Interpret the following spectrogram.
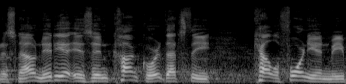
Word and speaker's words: Concord: Nidia is in Concord. That's the California in me pronunciation. The proper pronunciation, I've been told many times here, is Concord.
